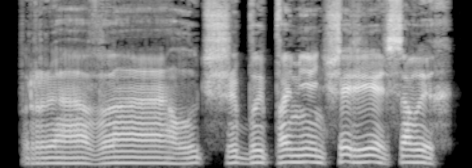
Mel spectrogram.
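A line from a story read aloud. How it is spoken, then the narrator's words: Through gritted teeth. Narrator (Russian): сквозь зубы процедил Алекс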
